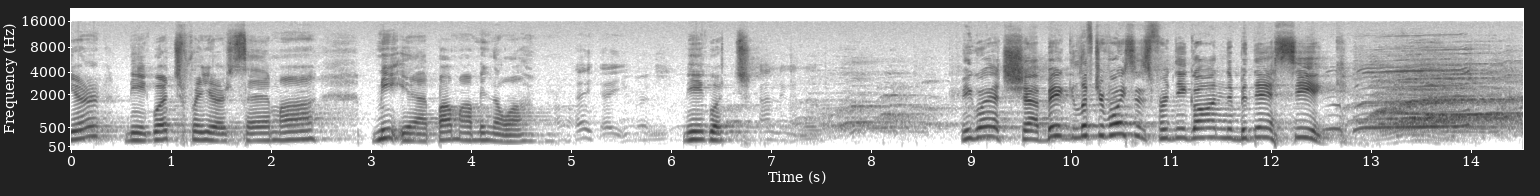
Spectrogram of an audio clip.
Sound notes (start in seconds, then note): 2.3 in Indigenous language; 12.7 audience cheers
